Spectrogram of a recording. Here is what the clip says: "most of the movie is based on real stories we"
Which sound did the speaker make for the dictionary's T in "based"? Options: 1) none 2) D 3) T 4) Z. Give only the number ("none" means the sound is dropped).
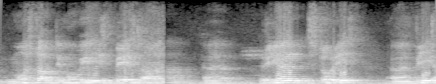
3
